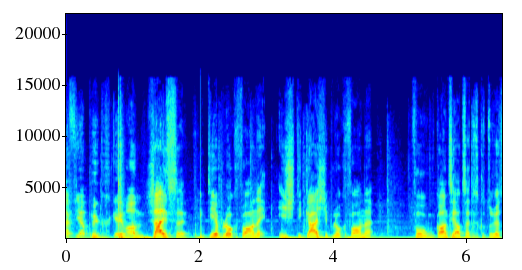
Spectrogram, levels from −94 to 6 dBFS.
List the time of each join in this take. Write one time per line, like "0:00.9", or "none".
0:02.0

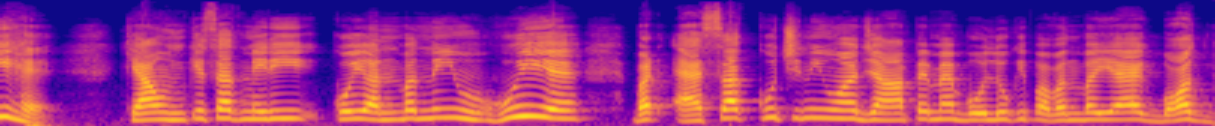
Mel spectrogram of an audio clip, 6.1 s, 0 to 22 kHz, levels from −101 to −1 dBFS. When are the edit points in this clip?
none

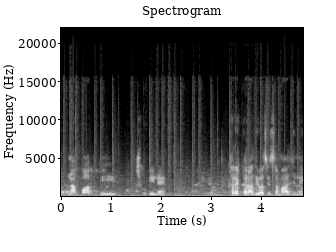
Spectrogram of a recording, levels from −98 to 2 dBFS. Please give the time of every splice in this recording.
none

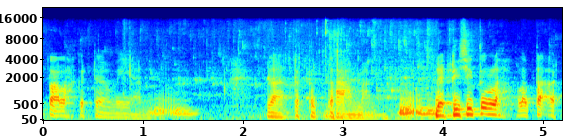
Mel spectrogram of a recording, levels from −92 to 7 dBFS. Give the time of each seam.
none

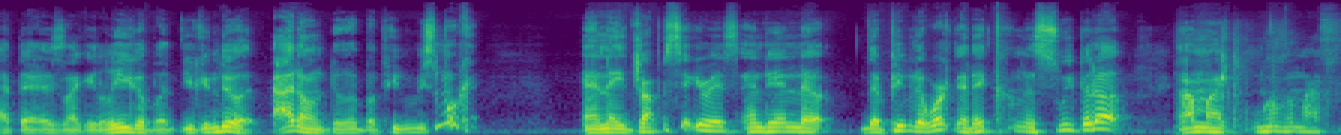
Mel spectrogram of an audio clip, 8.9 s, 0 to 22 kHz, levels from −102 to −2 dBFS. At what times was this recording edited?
none

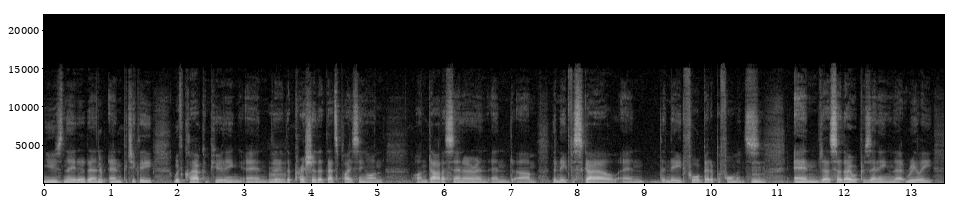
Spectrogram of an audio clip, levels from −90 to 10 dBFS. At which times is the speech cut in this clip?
0:04.5

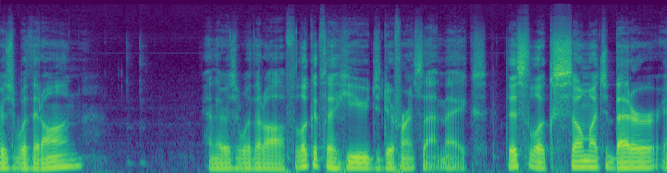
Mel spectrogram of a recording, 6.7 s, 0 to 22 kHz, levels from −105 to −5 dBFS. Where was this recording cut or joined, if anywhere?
none

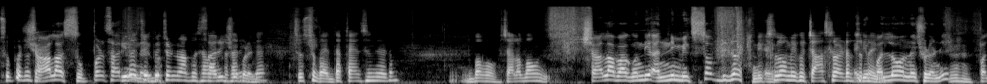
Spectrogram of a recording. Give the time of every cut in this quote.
0:07.4

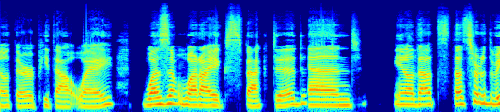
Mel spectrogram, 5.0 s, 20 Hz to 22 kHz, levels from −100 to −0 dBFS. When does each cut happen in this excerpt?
0:01.3
0:03.1

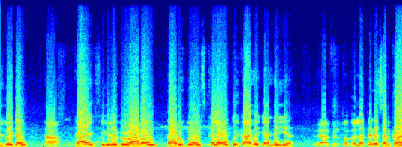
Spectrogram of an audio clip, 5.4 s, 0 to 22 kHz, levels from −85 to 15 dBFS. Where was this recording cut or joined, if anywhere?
none

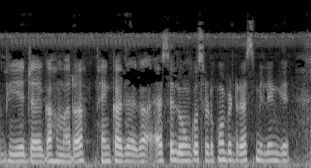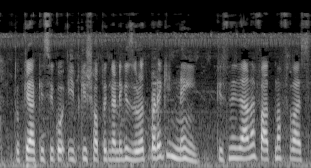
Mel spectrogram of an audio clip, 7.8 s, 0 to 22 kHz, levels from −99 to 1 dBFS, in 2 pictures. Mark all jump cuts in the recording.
none

